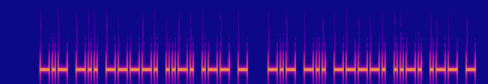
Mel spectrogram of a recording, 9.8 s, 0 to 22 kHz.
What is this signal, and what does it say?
Morse code, heard as a keyed tone, about 20 wpm, 700 Hz. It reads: KD9FWT KD9FWT
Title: USA Call Signs Repeated 2x 20wpm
